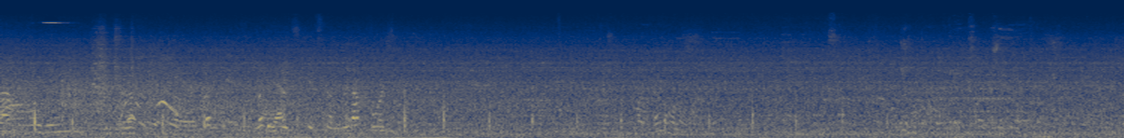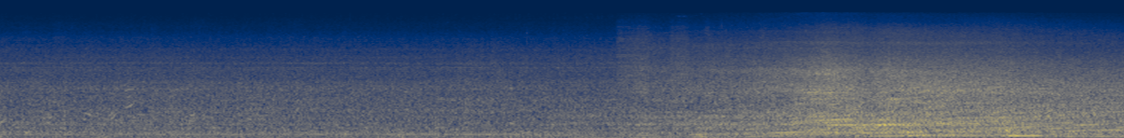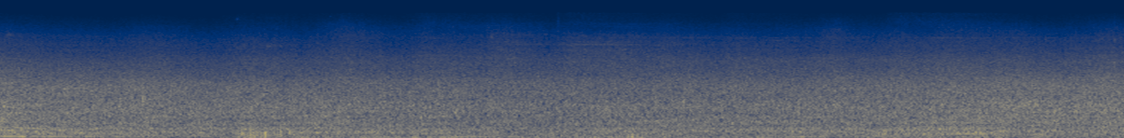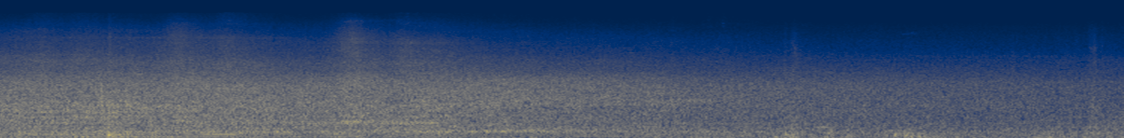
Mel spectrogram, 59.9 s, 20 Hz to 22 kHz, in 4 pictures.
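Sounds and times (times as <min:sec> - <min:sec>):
city street traffic: 0:00.0 - 0:59.9.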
